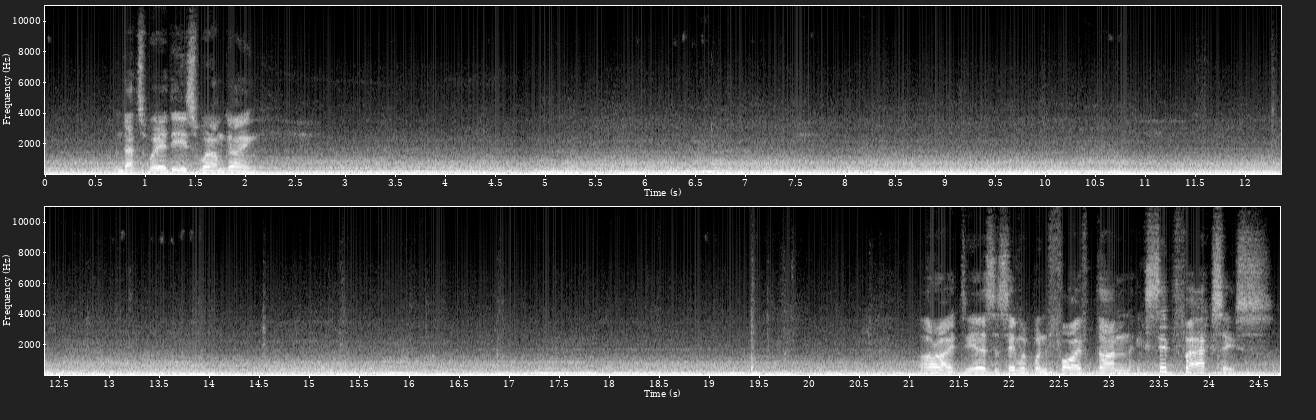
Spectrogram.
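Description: A lorry engine rumbles steadily from inside the cab.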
